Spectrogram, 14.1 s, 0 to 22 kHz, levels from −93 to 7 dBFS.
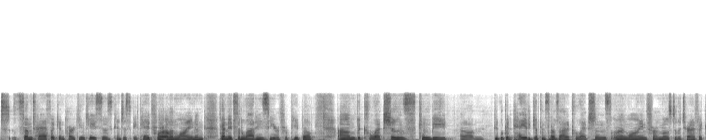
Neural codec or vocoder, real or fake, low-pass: codec, 24 kHz, 1 kbps, SNAC; fake; 7.2 kHz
